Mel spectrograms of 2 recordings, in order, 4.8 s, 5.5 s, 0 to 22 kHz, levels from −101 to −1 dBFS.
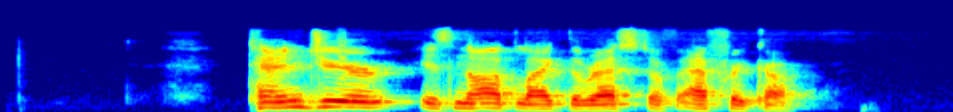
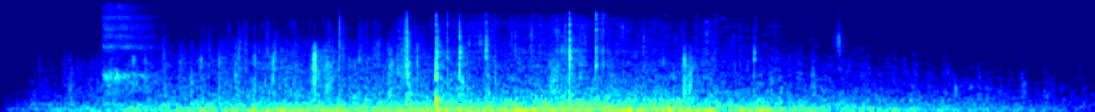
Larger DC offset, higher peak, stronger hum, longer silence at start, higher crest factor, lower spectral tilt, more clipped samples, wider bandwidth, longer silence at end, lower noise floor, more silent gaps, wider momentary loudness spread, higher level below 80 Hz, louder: neither; first, -2 dBFS vs -26 dBFS; neither; first, 1.25 s vs 0.15 s; second, 14 dB vs 24 dB; about the same, -5.5 dB/octave vs -6 dB/octave; neither; second, 7.6 kHz vs 17 kHz; first, 0.8 s vs 0.25 s; first, -86 dBFS vs -73 dBFS; neither; second, 10 LU vs 17 LU; about the same, -62 dBFS vs -58 dBFS; first, -15 LUFS vs -50 LUFS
